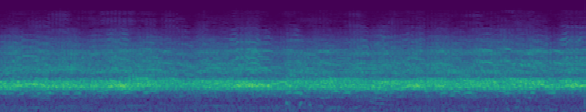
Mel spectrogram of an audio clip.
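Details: At sunrise, migrating common cranes are drawn towards land at Lake Hornborga in Sweden. A massed chorus of trumpeting calls, with single clearer cries rising now and then above the steady din.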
